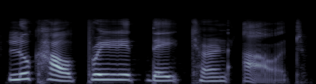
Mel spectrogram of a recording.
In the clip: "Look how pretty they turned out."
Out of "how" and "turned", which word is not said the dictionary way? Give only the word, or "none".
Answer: turned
